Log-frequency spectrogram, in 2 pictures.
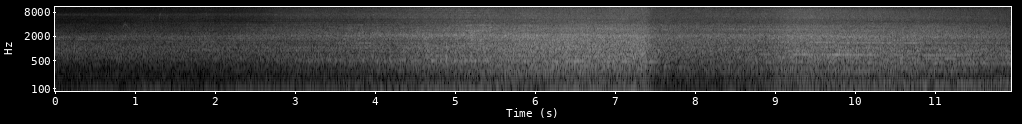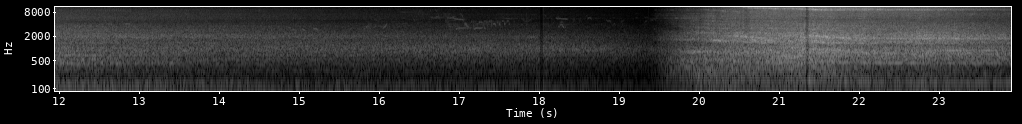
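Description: A diesel multiple-unit passenger train passing close by on the line: its engine and wheels on the rails grow louder as it approaches, then fade away. The sound cuts suddenly twice, the second time to another loud close pass with a high thin whine.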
